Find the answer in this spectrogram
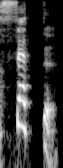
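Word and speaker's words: sept: assim s&p te certo SBT mas quando vai pronunciar você fala certa Tá bom sete é como se aquele pele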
